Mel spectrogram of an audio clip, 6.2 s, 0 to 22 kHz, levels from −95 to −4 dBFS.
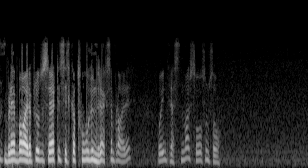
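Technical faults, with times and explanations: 0.14–2.54 s, periodic USB or driver dropouts: roughly every 0.1 s the audio path stalls and a tiny slice of the speech, around 2 ms, is lost and filled with silence, about thirty times in this stretch. Each gap breaks the waveform abruptly, so it is heard as a regular tick that follows the speech and disappears in pauses. A waveform view shows evenly spaced short gaps of silence; a spectrogram shows thin vertical broadband lines at the same 0.1 s spacing.
3.15–4.54 s, automatic gain rising: the level reaching the microphone dropped by about 17 dB, following the talker moving back around 2.0 s, and the automatic gain control responded by slowly raising its gain by about 3 dB over roughly 1.4 s. Because the gain acts on everything, the speech and the room noise swell together rather than the voice alone. On a waveform the envelope creeps upward across this span; on a spectrogram the whole picture, noise floor included, brightens gradually.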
